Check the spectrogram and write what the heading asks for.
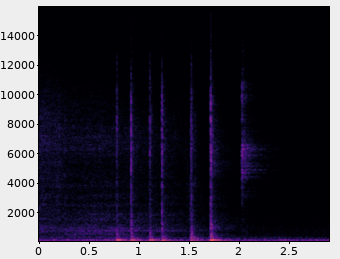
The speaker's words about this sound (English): I just wanna I wanna pause. Sorry, we are at this location where the door opens and closes constantly.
